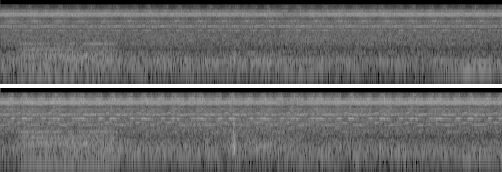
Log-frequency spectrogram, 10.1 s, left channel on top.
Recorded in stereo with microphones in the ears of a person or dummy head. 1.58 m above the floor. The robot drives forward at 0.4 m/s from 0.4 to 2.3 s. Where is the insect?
35° left (ahead or behind), 2 m; by 10.1 s 25° left (ahead or behind), 2.5 m.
